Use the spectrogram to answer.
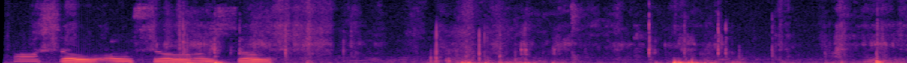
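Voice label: "also", spoken word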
